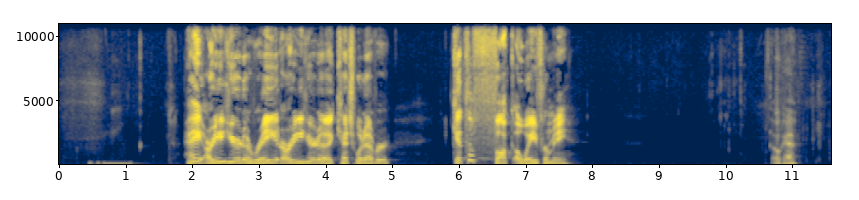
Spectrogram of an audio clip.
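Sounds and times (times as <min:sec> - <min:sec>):
speech: 0:01.9 - 0:05.0, 0:05.9 - 0:07.7, 0:10.7 - 0:11.2
crunchy chewing of Cheetos into a microphone: 0:09.7 - 0:11.5.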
